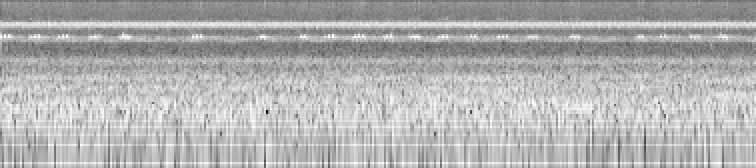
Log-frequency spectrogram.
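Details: In a dark room at night a cricket chirps in quick high pulses, with a couple of brief gaps in the rhythm, over a steady low hum of room noise.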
